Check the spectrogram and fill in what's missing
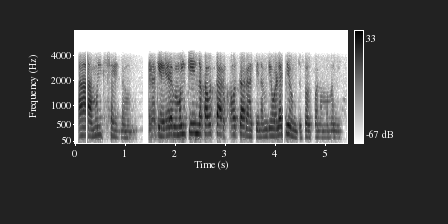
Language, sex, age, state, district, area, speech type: Kannada, female, 45-60, Karnataka, Dakshina Kannada, rural, conversation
